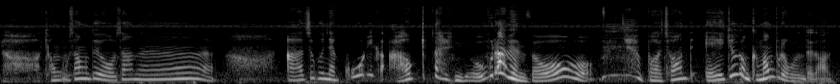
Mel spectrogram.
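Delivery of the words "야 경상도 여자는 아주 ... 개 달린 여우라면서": slow, drawn-out insinuating tease; Seoul friends teasing. Retold or imitated. Seoul friends to Gyeongsang girl, slow teasing. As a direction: stretch each phrase with mock wonder. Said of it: "서울 애들이 저보고".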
